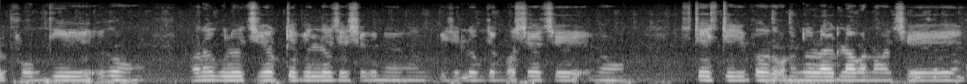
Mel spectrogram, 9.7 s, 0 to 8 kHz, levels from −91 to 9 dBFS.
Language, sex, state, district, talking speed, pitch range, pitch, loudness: Bengali, male, West Bengal, Malda, 130 wpm, 140-145 Hz, 140 Hz, -18 LUFS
